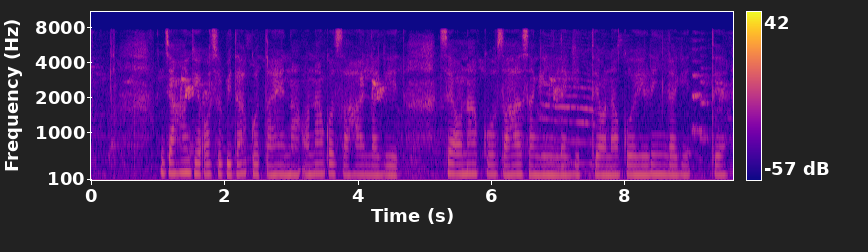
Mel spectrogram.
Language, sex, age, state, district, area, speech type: Santali, female, 18-30, Jharkhand, East Singhbhum, rural, spontaneous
